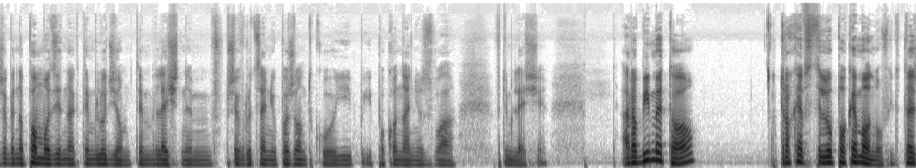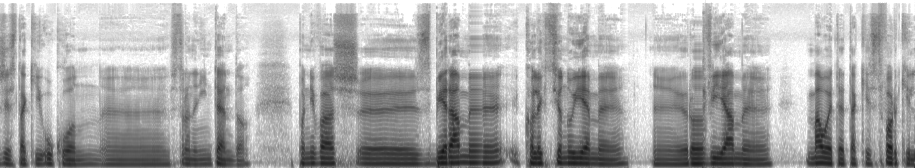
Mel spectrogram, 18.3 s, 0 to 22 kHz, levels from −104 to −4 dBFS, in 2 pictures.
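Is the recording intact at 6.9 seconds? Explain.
Yes, the audio is intact at 6.9 seconds, with no fault audible at that moment.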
